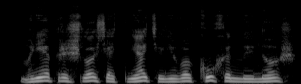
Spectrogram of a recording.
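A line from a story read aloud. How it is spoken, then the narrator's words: Slightly sleepy voice. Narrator (Russian): продолжала мисс Верлок уже слегка сонным голосом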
